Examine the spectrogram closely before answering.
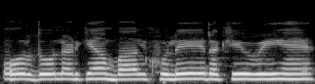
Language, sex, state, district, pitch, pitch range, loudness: Hindi, female, Delhi, New Delhi, 245 Hz, 240-245 Hz, -10 LUFS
